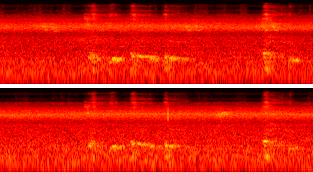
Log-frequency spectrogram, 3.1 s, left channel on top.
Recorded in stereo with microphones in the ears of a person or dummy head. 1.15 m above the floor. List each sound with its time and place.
0.8 s a cough: 5° left (ahead or behind), 2.5 m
